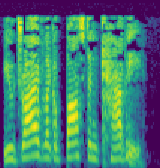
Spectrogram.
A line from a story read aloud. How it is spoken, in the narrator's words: Julia said indignantly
